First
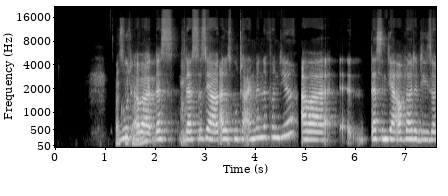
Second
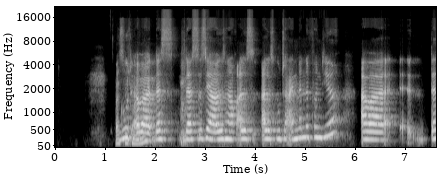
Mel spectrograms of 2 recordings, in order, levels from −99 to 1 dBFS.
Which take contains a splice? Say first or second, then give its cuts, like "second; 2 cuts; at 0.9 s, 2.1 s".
first; 2 cuts; at 3.3 s, 4.9 s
